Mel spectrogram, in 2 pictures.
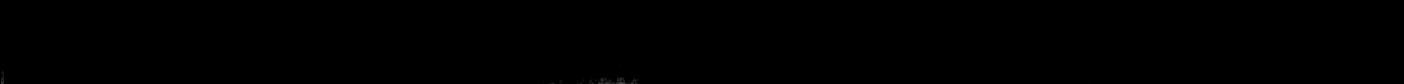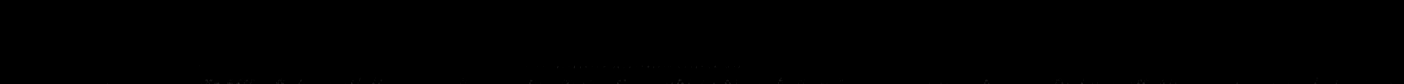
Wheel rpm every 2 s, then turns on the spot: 0, 0, 10, 20, 10, 10, 0, 20, 130, 160, 160, 160, 160, 160.
8-10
